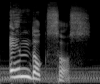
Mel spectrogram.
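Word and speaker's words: ἔνδοξος: Gloriosa en este griego se pronuncia endoxos.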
